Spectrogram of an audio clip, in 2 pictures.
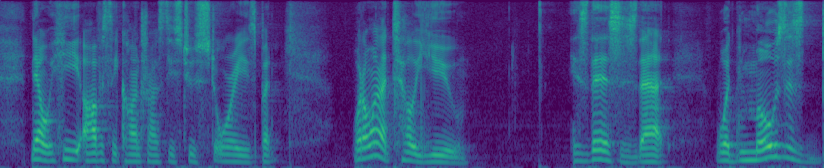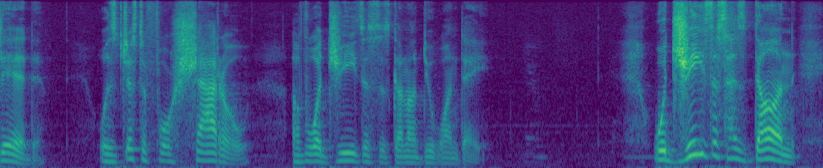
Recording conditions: large echoing room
